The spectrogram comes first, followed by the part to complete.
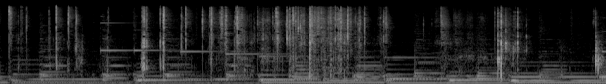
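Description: Background music with held bass notes changing every second or so. Over it, many short clicks and crinkles as a plastic Mashems toy capsule is handled and opened.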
